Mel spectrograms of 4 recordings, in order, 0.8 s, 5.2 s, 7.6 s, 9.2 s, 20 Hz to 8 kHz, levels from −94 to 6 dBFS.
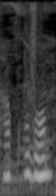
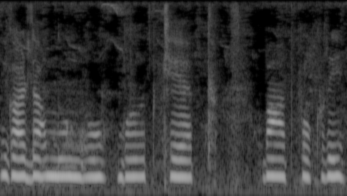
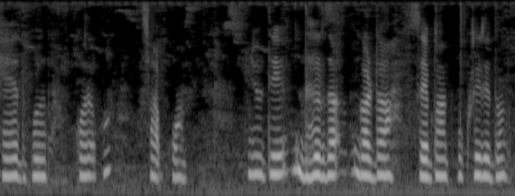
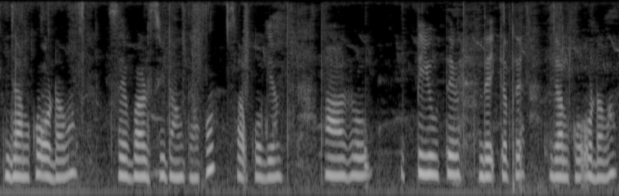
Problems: low volume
